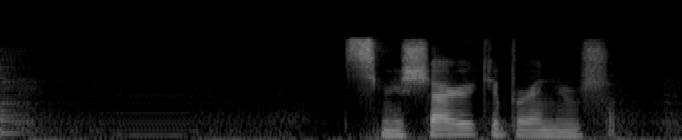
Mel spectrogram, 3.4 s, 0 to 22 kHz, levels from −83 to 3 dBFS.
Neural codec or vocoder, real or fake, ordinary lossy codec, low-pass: codec, 16 kHz, about 1 kbps, DyCAST, with the encoder's durations; fake; none; none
